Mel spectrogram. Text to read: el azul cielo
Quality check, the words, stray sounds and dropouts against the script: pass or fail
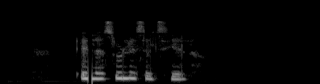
fail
